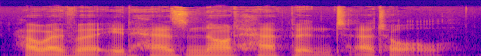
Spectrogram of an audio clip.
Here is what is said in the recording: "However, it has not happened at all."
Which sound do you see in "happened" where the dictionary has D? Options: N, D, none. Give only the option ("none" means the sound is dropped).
D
